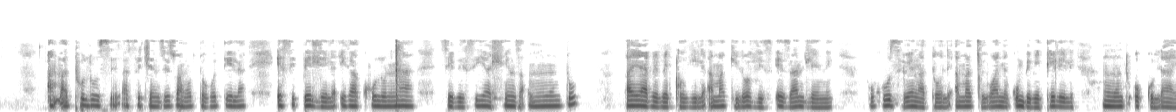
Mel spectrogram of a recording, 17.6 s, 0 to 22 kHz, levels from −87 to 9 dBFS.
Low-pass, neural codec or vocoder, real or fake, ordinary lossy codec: 7.2 kHz; codec, 16 kHz, 8 kbps, FunCodec, trained on Chinese and English, 25 frames a second; fake; MP3, 24 kbps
